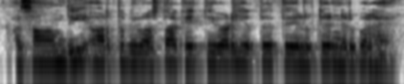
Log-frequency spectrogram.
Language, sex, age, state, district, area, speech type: Punjabi, male, 30-45, Punjab, Rupnagar, rural, read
